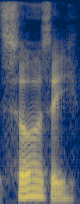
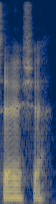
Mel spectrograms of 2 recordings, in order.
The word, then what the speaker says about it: Saoirse: I feel like it said Sorzy. That's not how you say that name, it's Saoirse.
